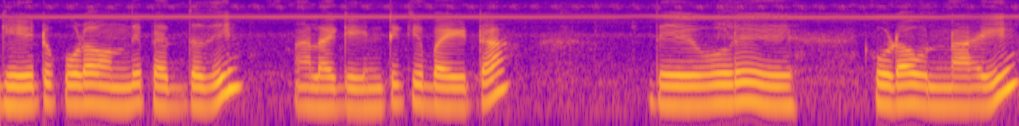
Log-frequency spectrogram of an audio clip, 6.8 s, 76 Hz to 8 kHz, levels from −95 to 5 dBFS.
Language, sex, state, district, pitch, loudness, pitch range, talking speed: Telugu, female, Andhra Pradesh, Chittoor, 170 Hz, -17 LUFS, 160-180 Hz, 95 wpm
